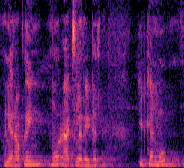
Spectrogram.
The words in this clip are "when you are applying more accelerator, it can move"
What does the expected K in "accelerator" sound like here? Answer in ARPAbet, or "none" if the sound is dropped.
K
